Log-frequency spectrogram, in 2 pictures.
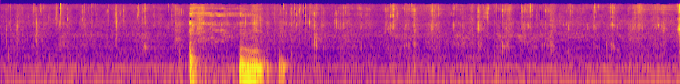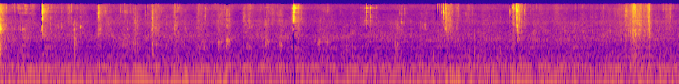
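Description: Close-up eating of chicken salad on bread: chewing and biting, with small crunches and mouth clicks scattered throughout. About three seconds in comes a brief, loud sound from the eater that falls in pitch.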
